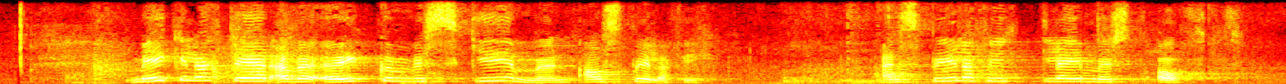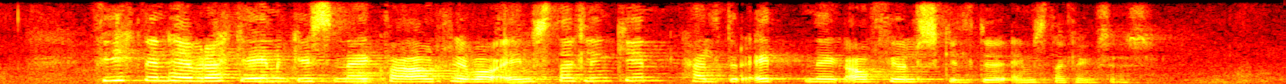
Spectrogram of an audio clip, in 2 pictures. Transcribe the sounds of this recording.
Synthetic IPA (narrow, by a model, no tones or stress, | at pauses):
mɪːcɪlaxt̪ɛɾaðvɪðœːɥkʏmvɪðscɪːmʏna̰wspɪːlafihk | ɛ̰nspɪːlafihkːleːjmɪst̪ɔft̪ | fihknɪnhɛvʏɾɛhcɪejnɪcɪsneːjkʰvaaːwr̥ɪvawʔejnst̪akliɲcɪnhɛlt̪ʏɾejt̪nɪɣa̰wfjœlscɪlt̪ʏʔḛjnst̪akliŋksɪns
